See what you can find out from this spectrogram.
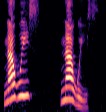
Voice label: "navis navis", latin; santillana

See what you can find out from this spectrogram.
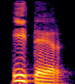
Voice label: "iter", latin; santillana

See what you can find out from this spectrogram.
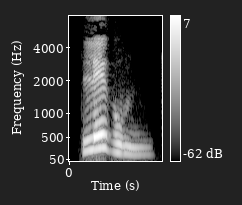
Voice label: "legunt", latin; santillana

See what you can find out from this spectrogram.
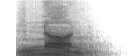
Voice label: "non", latin; santillana

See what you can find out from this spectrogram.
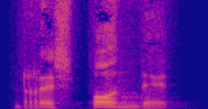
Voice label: "respondet", Latin; santillana

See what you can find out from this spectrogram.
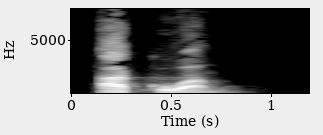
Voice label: "aquam", latin; santillana

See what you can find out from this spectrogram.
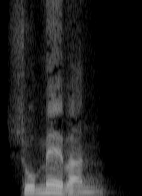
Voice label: "sumebant", latin; santillana

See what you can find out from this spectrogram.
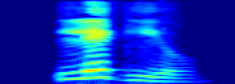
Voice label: "legio", latin; santillana

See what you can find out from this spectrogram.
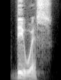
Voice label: "dives", latin; santillana

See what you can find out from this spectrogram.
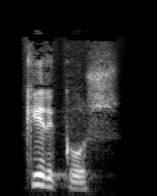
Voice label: "circus", Latin; santillana

